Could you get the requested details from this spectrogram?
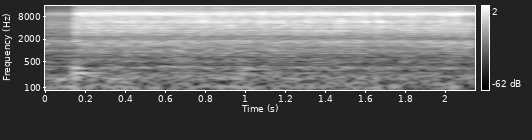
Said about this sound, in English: Turn on the tap and cool, clean drinking water comes out.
